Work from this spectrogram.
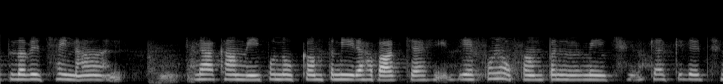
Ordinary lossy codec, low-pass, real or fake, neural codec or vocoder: none; 3.6 kHz; fake; codec, 16 kHz, 1.1 kbps, Voila-Tokenizer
